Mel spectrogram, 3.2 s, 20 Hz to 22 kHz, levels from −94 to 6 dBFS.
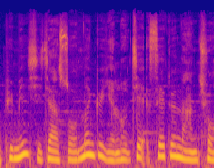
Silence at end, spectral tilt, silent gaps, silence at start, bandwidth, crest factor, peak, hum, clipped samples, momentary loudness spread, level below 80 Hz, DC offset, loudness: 0 s; -6.5 dB/octave; none; 0 s; 16 kHz; 12 dB; -4 dBFS; none; under 0.1%; 5 LU; -42 dBFS; under 0.1%; -15 LUFS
